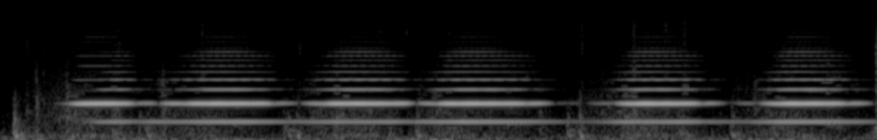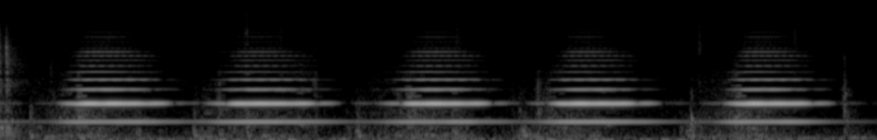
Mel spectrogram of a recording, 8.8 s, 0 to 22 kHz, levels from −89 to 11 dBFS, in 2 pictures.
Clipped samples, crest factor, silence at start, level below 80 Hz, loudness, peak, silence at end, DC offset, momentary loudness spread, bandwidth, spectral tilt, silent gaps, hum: under 0.1%; 12 dB; 0.05 s; -64 dBFS; -33 LUFS; -22 dBFS; 0.15 s; under 0.1%; 12 LU; 8.4 kHz; -4.5 dB/octave; none; none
